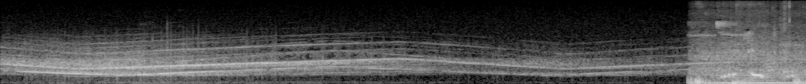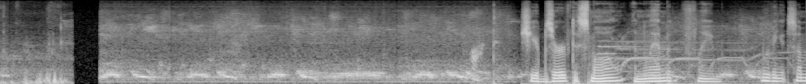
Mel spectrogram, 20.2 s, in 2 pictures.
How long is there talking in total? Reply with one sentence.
You can hear the talking for 4 seconds altogether.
